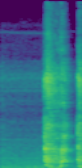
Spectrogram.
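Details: Girl coughing: a child gives two short, explosive coughs after a moment of quiet room noise.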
